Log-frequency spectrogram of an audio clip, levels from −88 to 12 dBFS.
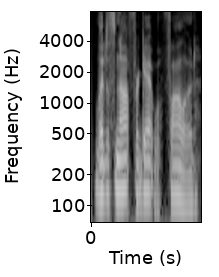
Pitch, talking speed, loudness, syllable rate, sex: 120 Hz, 245 wpm, -20 LUFS, 6.7 syllables/s, male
